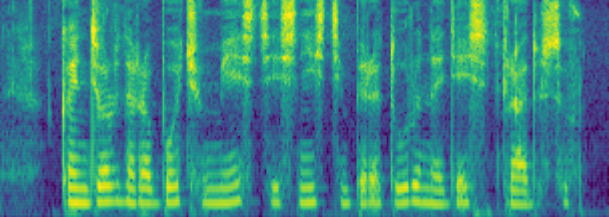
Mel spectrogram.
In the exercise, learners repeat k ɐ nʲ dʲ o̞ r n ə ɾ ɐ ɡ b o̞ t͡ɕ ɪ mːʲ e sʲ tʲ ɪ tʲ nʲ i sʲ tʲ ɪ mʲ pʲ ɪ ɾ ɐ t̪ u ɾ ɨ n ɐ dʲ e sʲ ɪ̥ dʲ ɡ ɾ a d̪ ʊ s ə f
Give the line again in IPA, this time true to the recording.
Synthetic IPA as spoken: k ɐ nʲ dʲ o̞ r n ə ɾ ɐ b o̞ t͡ɕ ɪ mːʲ e sʲ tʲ ɪ sʲ nʲ i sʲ tʲ ɪ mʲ pʲ ɪ ɾ ɐ t̪ u ɾ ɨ n ɐ dʲ e sʲ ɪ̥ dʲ ɡ ɾ a d̪ ʊ s ə f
